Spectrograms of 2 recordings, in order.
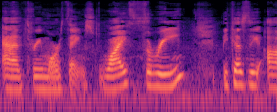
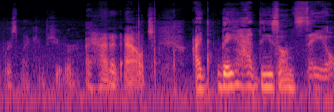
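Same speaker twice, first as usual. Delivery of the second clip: soft, hushed, low whispered voice; 7 dB quieter than usual. Presenting the deal of the day while looking for a computer, whispering. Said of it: "I don't know why I'm whispering".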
